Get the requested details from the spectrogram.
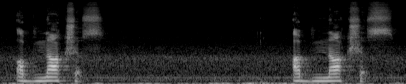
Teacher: this word has 3 syllables, obnoxious, and the stress is on the second syllable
